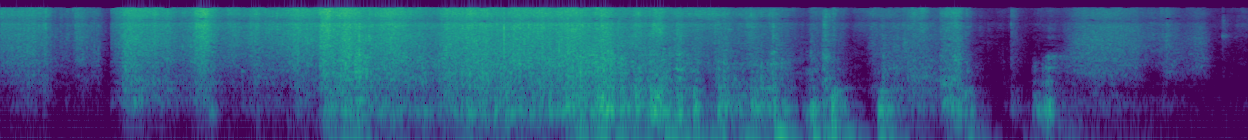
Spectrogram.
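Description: Rustling and crackling of a new polyester zip jacket being pulled from its packaging and shaken open. The rustle swells about half a second in, is loudest in the middle, and thins out into a few sharper crackles near the end.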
